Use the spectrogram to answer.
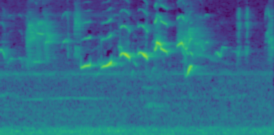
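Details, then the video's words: Oriental magpie-robin (kacer) song, played as a lure to make an untrained bird start singing: a series of clear whistled notes sliding up and down, mixed with buzzy scratchy bits, over a faint low hum. "pancingan burung Kacer ampuh Kacer bahan mau bunyi"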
